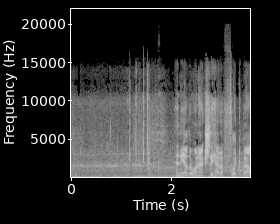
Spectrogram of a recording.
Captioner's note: gears clicking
